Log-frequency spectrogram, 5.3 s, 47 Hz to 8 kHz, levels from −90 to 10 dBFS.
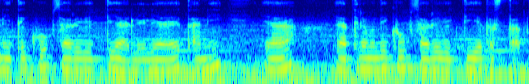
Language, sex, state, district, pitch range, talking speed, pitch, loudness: Marathi, male, Maharashtra, Pune, 105-120 Hz, 160 wpm, 115 Hz, -38 LUFS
